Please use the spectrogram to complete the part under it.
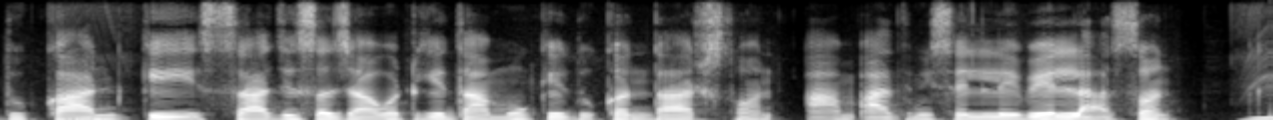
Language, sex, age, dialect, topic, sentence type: Bhojpuri, female, 18-24, Southern / Standard, agriculture, statement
